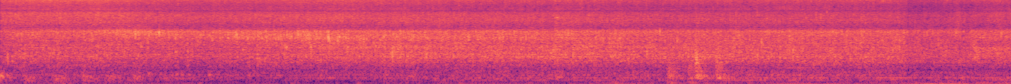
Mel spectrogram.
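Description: Long-cut potato strips frying in hot oil with black cumin seeds in a pan, a loud, continuous close-up sizzle and crackle that holds steady throughout with only faint stirring beneath.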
